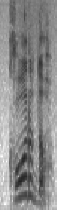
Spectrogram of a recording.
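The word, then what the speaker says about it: gordo: 가또, 가또, 고르도. 자, 앞에서 한번 말씀드렸으니까 골도라고 읽는 분이 없겠죠. 고르도, 고르도, 구아뽀, 구아뽀.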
